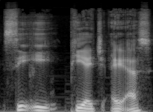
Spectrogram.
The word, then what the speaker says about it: Cephas: don't like it but kefa sounds actually more uh close to what it would be called in Hebrew or Aramaic uh in those Mediterranean languages and actually there's an argument the pronunciation is kefa so there we go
